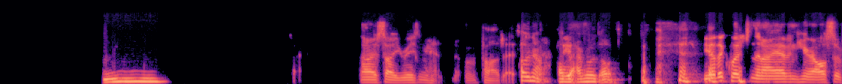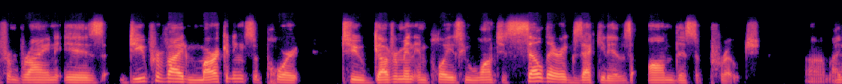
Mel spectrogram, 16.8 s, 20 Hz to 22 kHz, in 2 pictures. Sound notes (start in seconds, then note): 1.0 humming pensively; 6.4 chuckling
